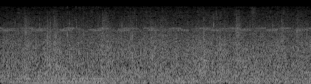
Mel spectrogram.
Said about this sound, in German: Später prasseln Regentropfen auf das Zelt. Das hört sich toll an.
